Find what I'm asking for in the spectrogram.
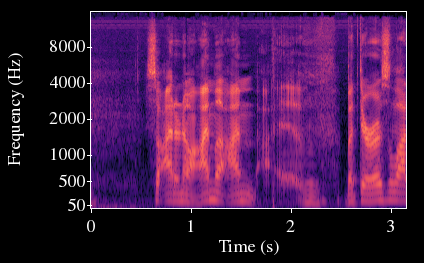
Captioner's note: gasps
